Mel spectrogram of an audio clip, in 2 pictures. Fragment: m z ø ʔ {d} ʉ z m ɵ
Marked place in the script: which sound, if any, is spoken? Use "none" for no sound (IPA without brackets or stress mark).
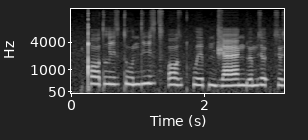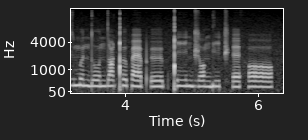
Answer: t͡s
